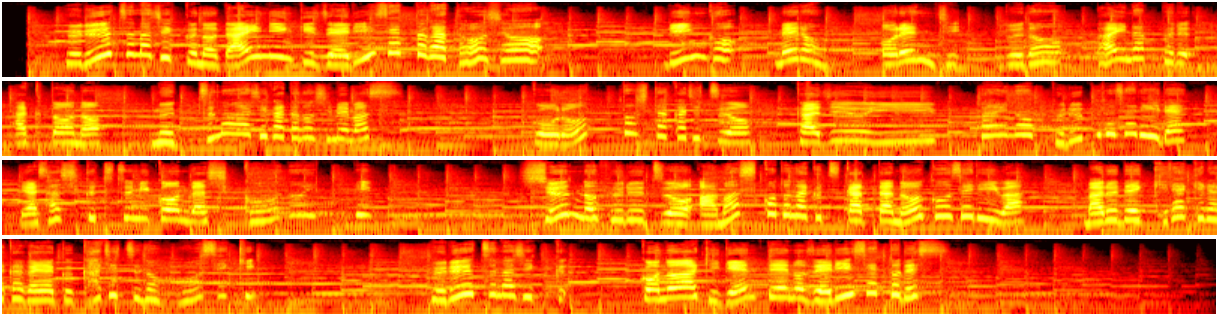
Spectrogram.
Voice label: narration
